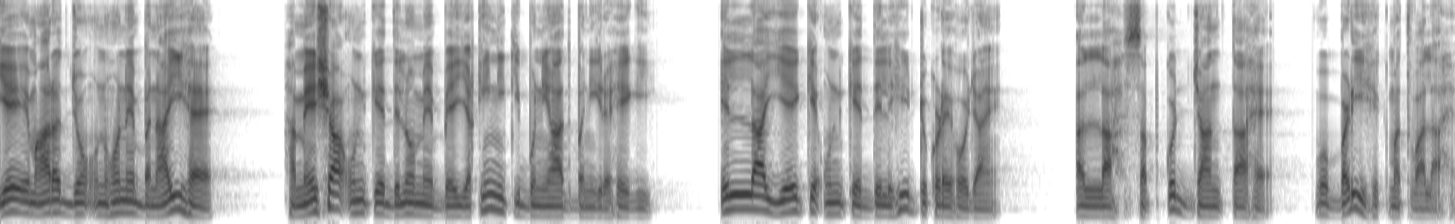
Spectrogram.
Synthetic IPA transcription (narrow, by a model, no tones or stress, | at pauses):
jeːɪmaːɾət̪̚d͡ʒoːʔʊ̰nɦõnebɐnaːiɦɛː | hɐmeːʃaʔʊnked̪ɪlõmẽbeːjɐqiːnikibʊnijaːd̪bɐniɾɐɦeːɡiː | ɪlːajekeʔʊnked̪ɪlɦiʈʊkɽeɦod͡ʒa̰ːḛ̃ː | ɐlːaːɦsɐb̚kʊt͡ʃʰd͡ʒãːnt̪a̰ɦɛ̰ː | ʋoːbɐɽiɦɪkmət̪ʋa̰ːla̰ɦɛ̰ː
